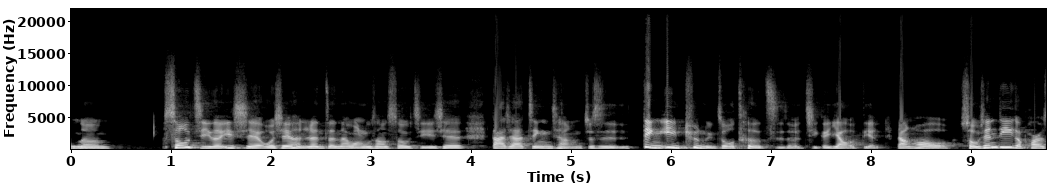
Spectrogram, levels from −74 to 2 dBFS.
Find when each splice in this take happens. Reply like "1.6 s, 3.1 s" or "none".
5.7 s, 8.2 s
